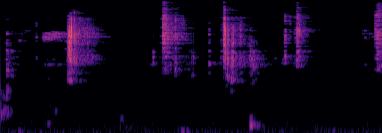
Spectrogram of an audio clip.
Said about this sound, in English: It's nice to hear those pages turning in your Bibles.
